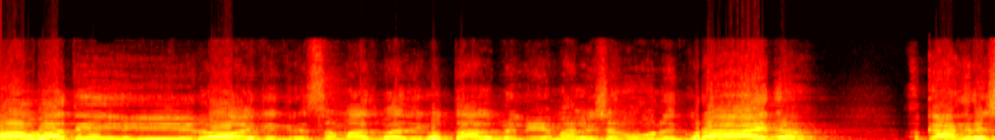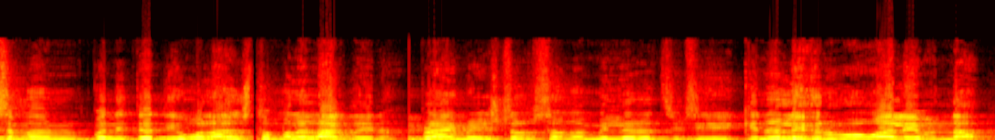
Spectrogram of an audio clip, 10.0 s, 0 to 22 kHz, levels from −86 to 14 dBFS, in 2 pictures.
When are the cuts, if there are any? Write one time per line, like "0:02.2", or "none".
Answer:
0:07.0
